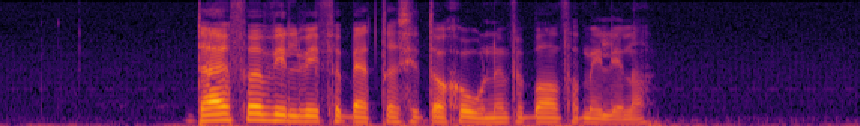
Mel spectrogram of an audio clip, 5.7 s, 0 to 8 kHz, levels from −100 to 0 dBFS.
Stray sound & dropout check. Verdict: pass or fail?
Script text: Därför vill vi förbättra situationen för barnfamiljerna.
pass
